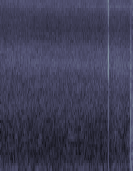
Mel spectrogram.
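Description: Steady low background noise of an outdoor scene, with a single sharp click about one and a half seconds in.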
